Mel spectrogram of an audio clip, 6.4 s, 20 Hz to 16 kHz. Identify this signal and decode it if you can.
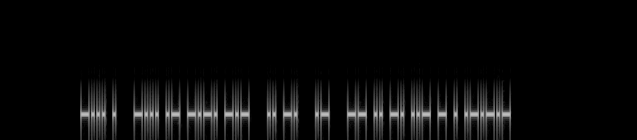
Morse code, heard as a keyed tone, about 44 wpm, 700 Hz. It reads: BE BACK IN A MINUTE.
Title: Sentences from Top 500 Words 45wpm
